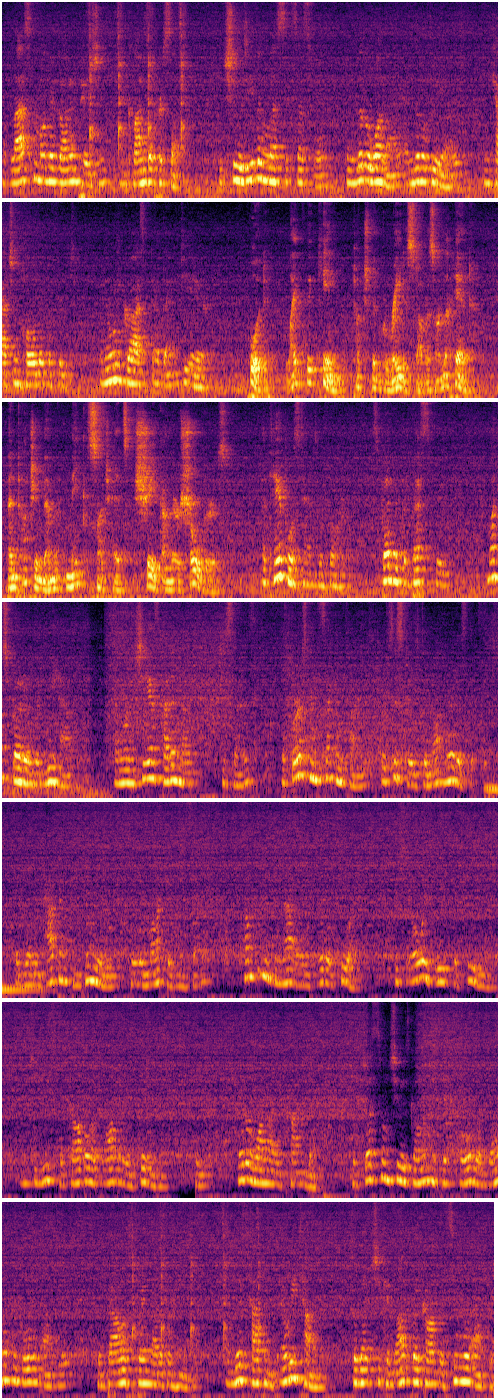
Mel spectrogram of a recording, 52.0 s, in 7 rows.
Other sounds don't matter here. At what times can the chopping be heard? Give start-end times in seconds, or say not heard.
1.2-2.8, 46.5-48.5.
